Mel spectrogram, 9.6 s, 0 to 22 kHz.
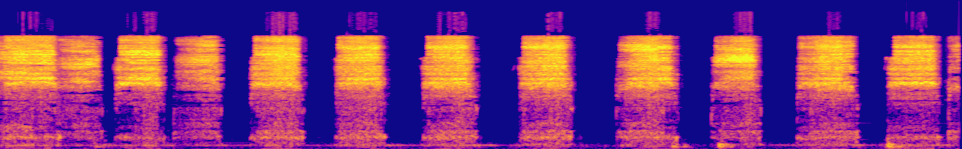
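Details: Barn owlet in a nest box at night, around 1:22 to 1:30 am on 16 March 2024, swallowing a newly delivered rodent: harsh hissing screeches repeated roughly once a second, each lasting about half a second.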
